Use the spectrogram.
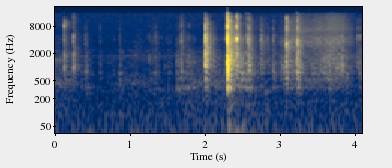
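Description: Plastic tabs on the bezel of an Acer 27-inch S71H monitor clicking open, a few soft close ticks followed by a sharper cluster of snapping clicks, no talking.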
